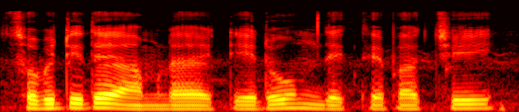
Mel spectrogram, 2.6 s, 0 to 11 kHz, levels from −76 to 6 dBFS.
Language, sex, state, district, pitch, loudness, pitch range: Bengali, male, West Bengal, Cooch Behar, 115 Hz, -17 LUFS, 105-125 Hz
